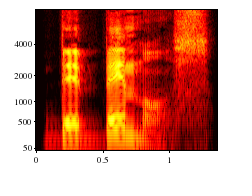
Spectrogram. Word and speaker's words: debemos: Notice that for all these words, the stress is on the first syllable, deb, except for the we must conjugation, where the stress is on the second syllable, debemos.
